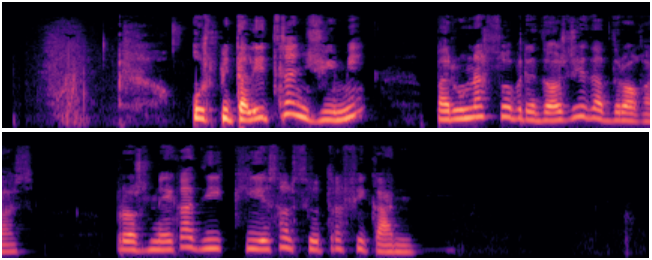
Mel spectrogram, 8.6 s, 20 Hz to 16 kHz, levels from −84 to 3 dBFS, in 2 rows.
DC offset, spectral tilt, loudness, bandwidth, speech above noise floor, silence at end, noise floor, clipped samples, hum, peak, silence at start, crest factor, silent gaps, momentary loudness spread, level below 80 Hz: under 0.1%; -5.5 dB/octave; -22 LUFS; 11.5 kHz; 62 dB; 1.6 s; -82 dBFS; under 0.1%; none; 0 dBFS; 0.3 s; 24 dB; none; 20 LU; -66 dBFS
